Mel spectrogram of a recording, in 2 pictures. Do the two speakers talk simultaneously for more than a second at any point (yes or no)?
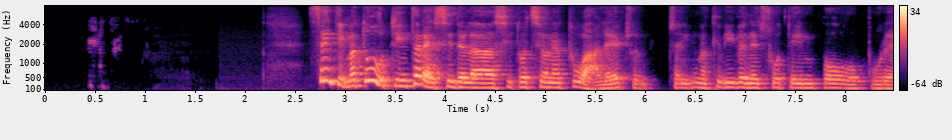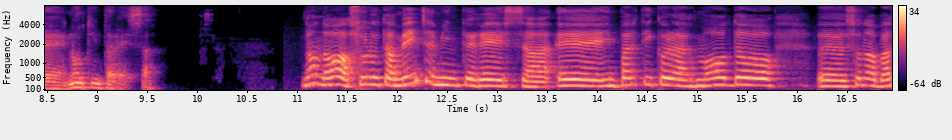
no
